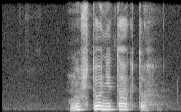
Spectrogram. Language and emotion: Russian, sad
